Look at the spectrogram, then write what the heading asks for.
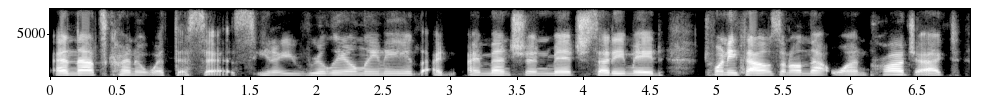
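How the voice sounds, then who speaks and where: Chatty hoarse-ish woman hosting a live webinar, bright gravelly voice, dry close sound. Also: on the low side, flat delivery, moderate pace, no room sound. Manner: chatty, enthusiastic, thanks the chat often. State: slightly hoarse. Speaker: course host on a live webinar. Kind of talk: live webinar sales pitch and Q&A.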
